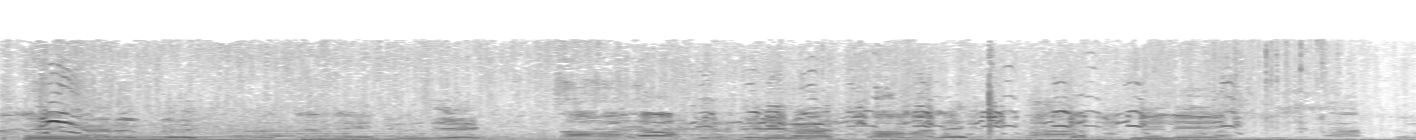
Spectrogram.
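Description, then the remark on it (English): A flock of seagulls calls repeatedly, overlapping squawks and cries filling the air above a steady low engine hum, as fishing skiffs cruise through Yemeni waters. “As fishing skiffs cruise through Yemeni waters, seagulls are not the only thing circling overhead.”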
